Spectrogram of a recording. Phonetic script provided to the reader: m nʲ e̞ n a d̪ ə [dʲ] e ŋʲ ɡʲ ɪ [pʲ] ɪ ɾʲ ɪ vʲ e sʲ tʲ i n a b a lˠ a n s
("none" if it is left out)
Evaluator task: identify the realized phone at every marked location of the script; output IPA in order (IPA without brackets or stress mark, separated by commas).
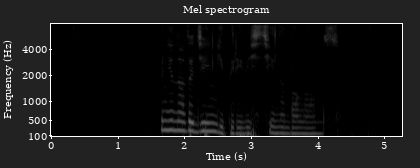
dʲ, pʲ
